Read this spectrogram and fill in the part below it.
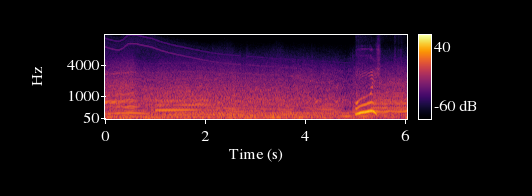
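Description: Game car from BeamNG.drive driving continuously with steady engine drone, a brief louder burst with a rising whine near the end, while a person talks over it throughout.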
